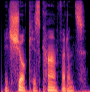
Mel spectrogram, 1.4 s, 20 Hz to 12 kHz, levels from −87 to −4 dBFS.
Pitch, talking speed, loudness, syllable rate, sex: 85 Hz, 175 wpm, -19 LUFS, 5.8 syllables/s, male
